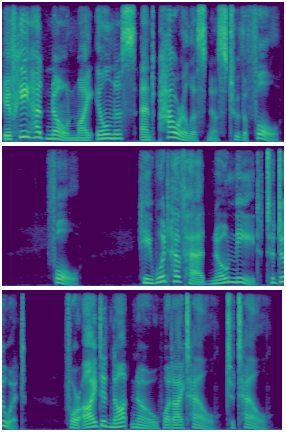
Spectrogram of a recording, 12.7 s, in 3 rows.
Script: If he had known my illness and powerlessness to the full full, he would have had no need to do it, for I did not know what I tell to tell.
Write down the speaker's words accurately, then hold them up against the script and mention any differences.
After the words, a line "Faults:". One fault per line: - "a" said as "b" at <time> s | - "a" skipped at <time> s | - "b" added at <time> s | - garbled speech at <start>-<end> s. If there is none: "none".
If he had known my illness and powerlessness to the full full, he would have had no need to do it, for I did not know what I tell to tell.
Faults:
none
